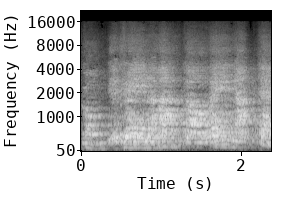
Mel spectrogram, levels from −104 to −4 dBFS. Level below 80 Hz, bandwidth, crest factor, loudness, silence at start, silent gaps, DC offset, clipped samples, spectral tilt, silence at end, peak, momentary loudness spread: -62 dBFS; 16 kHz; 14 dB; -18 LUFS; 0 s; none; under 0.1%; under 0.1%; -4 dB/octave; 0 s; -4 dBFS; 5 LU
